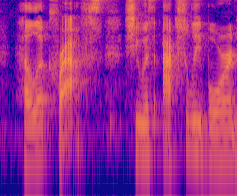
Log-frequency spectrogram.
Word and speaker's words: Helle: people pronounce her name heli because it's spelled h-e-l-l-e but i did some digging and some research and according to the internet um it says that her name is pronounced hella hella crafts she was actually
